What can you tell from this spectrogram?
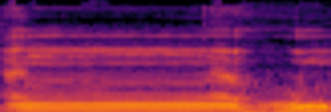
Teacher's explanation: میم ساکن میں اظہار ہوگا، غنہ نہیں ہوگا، کیونکہ میم ساکن کے بعد نہ با ہے اور نہ دوسرا میم ہے.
